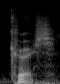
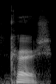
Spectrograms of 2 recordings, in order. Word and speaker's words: Kürsch: And what's your how do you say your last name? Kürsch. Kürsch.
